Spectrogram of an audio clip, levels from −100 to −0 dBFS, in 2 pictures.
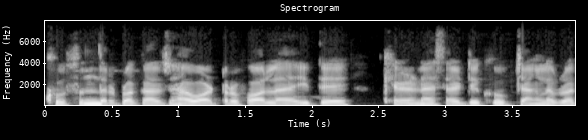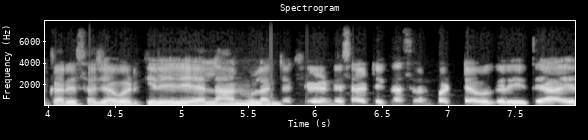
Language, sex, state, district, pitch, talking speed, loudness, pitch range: Marathi, male, Maharashtra, Nagpur, 120 Hz, 165 wpm, -16 LUFS, 120-125 Hz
